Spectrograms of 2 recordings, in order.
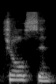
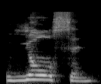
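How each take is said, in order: First: The name begins with a J sound. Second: The name begins with a Y sound. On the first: The speaker calls it wrong. "that's not Jolson" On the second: The speaker calls it right. "it's Yolson"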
